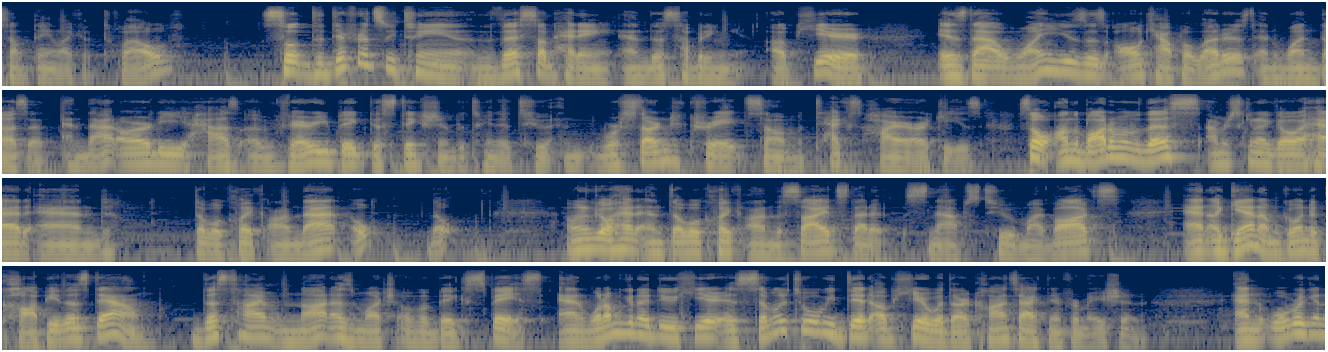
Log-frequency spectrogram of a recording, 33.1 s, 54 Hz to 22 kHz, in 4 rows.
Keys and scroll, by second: 19.5 ctrl+z, 20.2 v, 28.6 ctrl+a.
